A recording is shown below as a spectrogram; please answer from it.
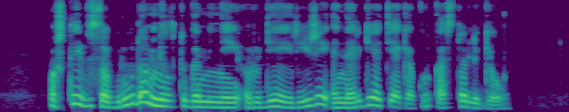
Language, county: Lithuanian, Telšiai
